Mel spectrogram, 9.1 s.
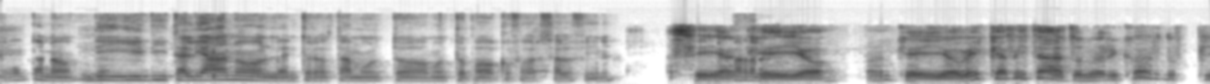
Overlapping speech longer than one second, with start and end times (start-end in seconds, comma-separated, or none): none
